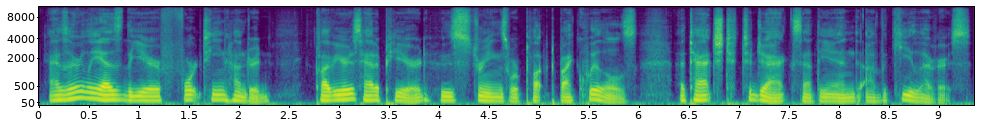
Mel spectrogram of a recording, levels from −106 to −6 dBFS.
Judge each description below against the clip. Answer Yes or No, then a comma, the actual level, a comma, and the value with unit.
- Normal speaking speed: Yes, average, 165 wpm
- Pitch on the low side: Yes, low, 105 Hz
